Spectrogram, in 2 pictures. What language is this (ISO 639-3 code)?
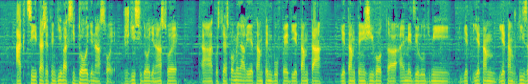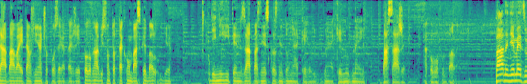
slk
